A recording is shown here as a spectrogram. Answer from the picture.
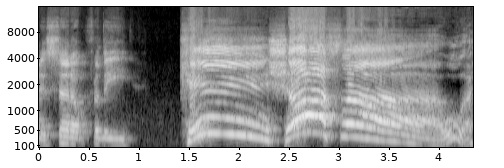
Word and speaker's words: Kinshasa: Now, the artist bulked in the face of Ludwig Kaiser at ringside is set up for the Kinshasa.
